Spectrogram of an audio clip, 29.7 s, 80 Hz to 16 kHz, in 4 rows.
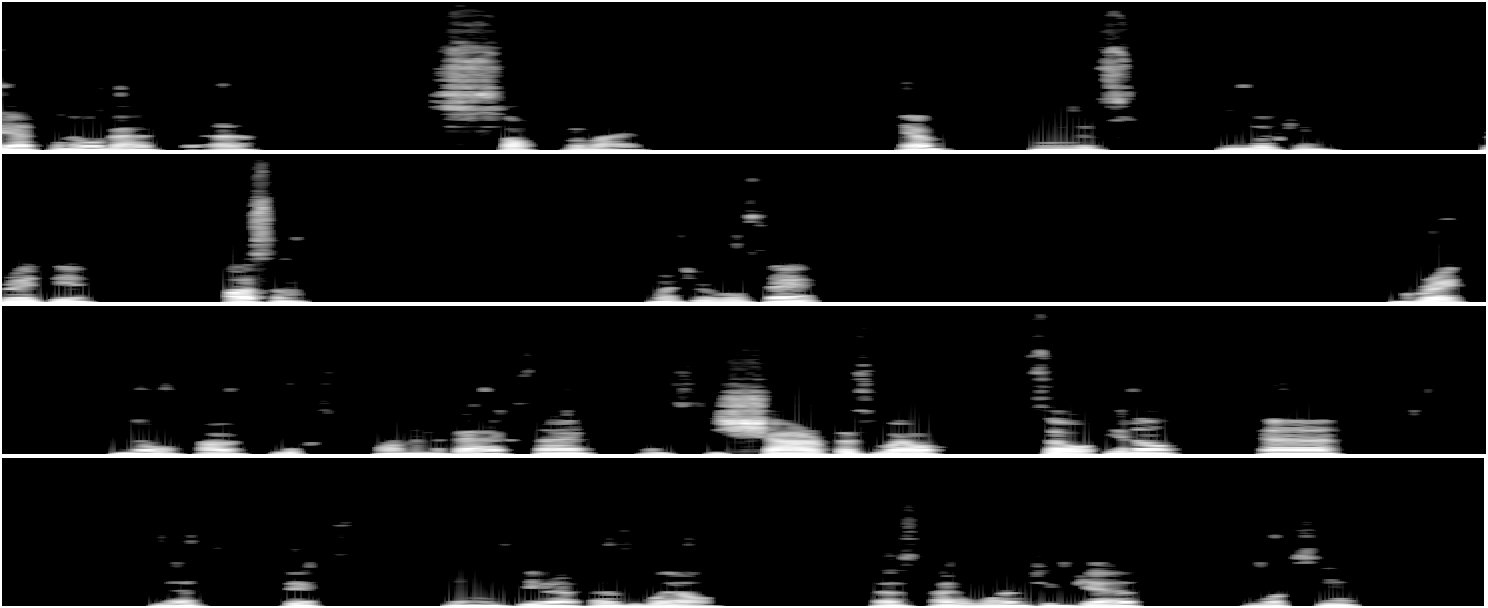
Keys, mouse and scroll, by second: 0.1 alt+right click, 0.4 alt+click, 0.7 alt+middle click, 0.9 alt+right click, 1.5 alt+middle click, 2.8 alt+scroll down 1, 3.0 ctrl+1, 3.3 alt+middle click, 3.6 alt+middle click, 3.9 alt+right click, 4.3 alt+middle click, 4.6 alt+click, 5.0 alt+right click, 5.3 alt+click, 5.7 alt+middle click, 7.4 alt+click, 8.0 right click, 8.4 scroll down 1, 9.0 alt+scroll down 1, 9.3 alt+middle click, 9.6 alt+click, 10.3 alt+middle click, 10.6 alt+click, 10.9 alt+right click, 11.7 alt+middle click, 12.2 alt+click, 12.5 alt+middle click, 12.8 alt+click, 14.3 alt+click, 14.6 alt+right click, 15.0 alt+middle click, 15.3 alt+click, 15.7 alt+right click, 16.0 alt+click, 16.7 3, 17.1 alt+click, 17.3 alt+right click, 17.6 alt+click, 17.9 alt+middle click, 18.1 alt+right click, 18.5 right click, 19.4 ctrl+right click, 20.5 ctrl+1, 20.9 alt+click, 21.4 alt+click, 22.4 right click, 23.0 double click, 23.6 shift+click, 23.7 shift+double click, 24.1 shift+click, 24.5 alt+middle click, 25.9 alt+click, 26.9 shift+click, 28.5 ctrl+click, 29.0 shift+click, 29.2 shift+double click, 29.4 scroll down 2.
